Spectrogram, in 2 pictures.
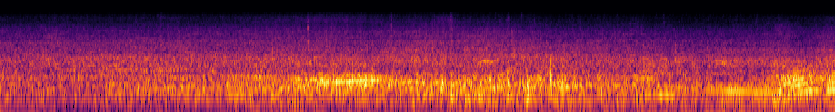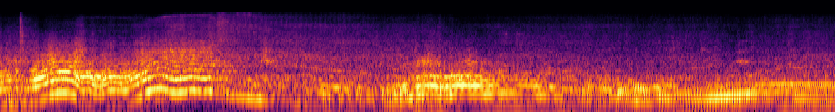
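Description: Cars driving past one after another, their engines revving up and down. The loudest pass comes about halfway through, with a brief rising high whine at its peak.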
